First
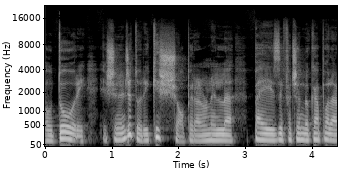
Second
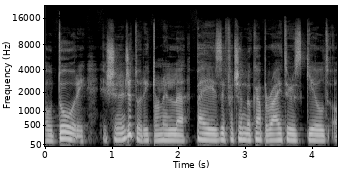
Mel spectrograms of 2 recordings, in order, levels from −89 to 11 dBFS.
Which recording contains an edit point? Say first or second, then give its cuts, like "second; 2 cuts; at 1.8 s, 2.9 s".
second; 3 cuts; at 1.6 s, 2.2 s, 3.3 s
